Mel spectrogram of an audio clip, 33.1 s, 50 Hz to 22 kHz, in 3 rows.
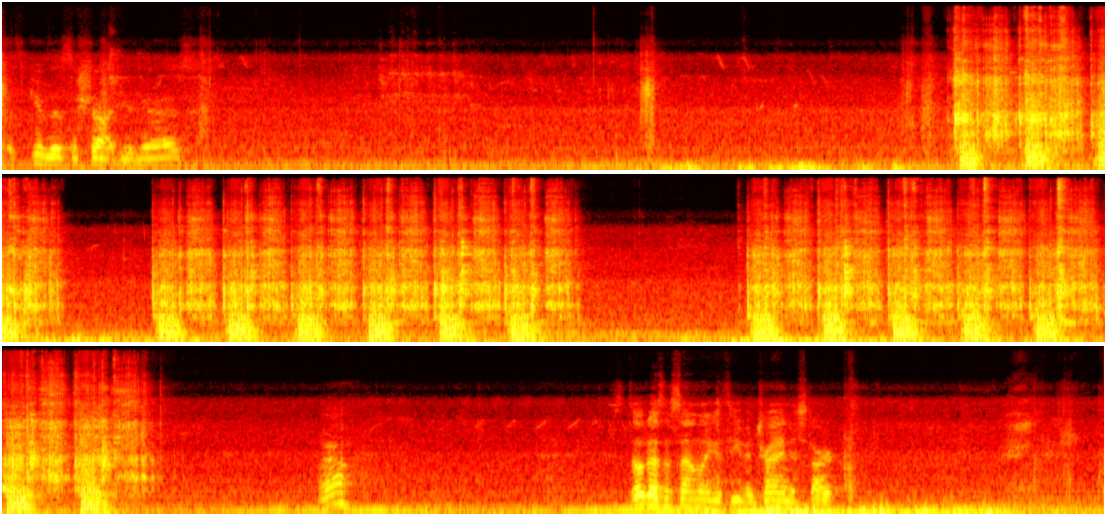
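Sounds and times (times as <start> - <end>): small engine being pull-started: 9.2 - 11.7, 12.5 - 17.0, 18.4 - 23.8.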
